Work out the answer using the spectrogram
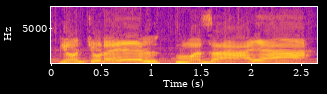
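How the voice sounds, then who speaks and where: A man's voice: high voice, pushed and bright, exaggerated voice. A man voicing a cowardly, blustering drunkard village husband in a children's cartoon, pleading and scolding in stretched exclamations. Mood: gloating. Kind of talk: Hindi children's cartoon voice acting.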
